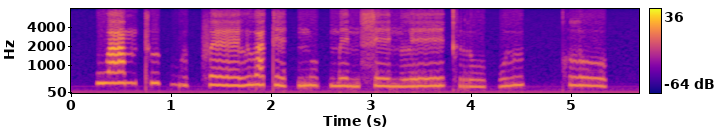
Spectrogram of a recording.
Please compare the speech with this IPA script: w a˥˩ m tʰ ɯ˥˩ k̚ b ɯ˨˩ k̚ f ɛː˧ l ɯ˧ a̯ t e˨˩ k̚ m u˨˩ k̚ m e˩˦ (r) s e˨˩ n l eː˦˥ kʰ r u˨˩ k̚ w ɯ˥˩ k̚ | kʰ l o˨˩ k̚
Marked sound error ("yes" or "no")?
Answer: yes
